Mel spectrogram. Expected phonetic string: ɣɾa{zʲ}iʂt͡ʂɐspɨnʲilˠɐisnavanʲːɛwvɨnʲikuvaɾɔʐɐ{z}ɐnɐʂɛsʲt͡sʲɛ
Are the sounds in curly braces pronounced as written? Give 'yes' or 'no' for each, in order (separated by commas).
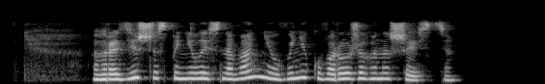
no, no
